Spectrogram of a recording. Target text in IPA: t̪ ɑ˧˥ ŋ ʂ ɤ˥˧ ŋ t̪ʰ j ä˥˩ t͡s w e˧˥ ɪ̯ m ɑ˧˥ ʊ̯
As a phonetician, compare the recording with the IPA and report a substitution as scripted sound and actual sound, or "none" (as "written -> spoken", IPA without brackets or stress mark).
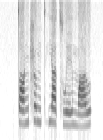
none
